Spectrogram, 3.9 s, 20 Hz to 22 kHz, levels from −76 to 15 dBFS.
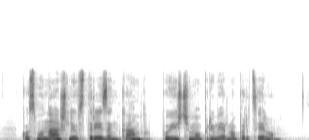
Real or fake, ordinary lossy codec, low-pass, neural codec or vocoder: real; none; 10.8 kHz; none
